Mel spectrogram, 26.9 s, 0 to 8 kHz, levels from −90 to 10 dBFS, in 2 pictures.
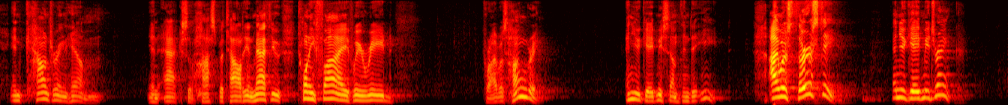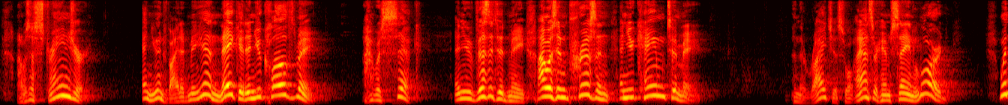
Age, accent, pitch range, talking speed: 60-79, American, 140-230 Hz, 155 wpm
